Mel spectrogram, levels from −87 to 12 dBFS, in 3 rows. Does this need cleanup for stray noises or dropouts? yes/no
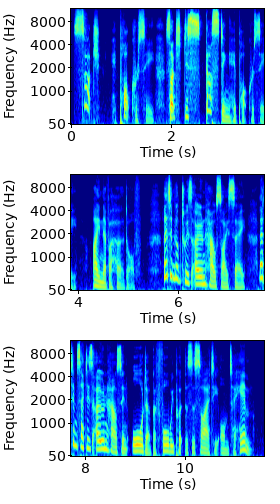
no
